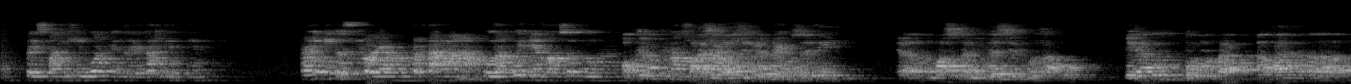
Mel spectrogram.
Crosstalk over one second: present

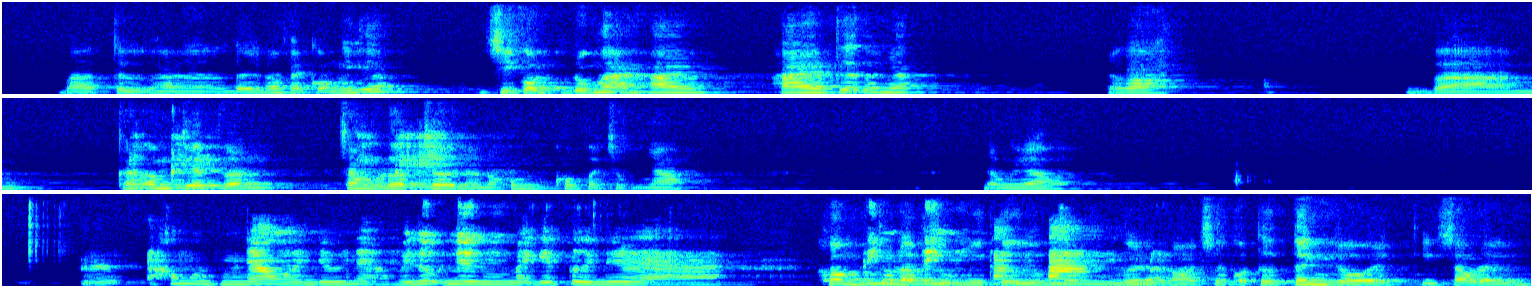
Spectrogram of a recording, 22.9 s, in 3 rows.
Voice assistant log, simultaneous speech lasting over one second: present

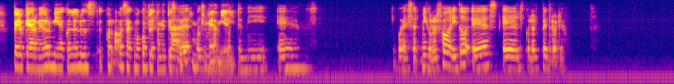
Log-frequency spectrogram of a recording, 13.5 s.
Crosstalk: present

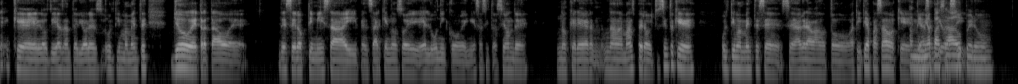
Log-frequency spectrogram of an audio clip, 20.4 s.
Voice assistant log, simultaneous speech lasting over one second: present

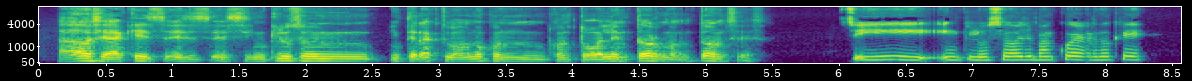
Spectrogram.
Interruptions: none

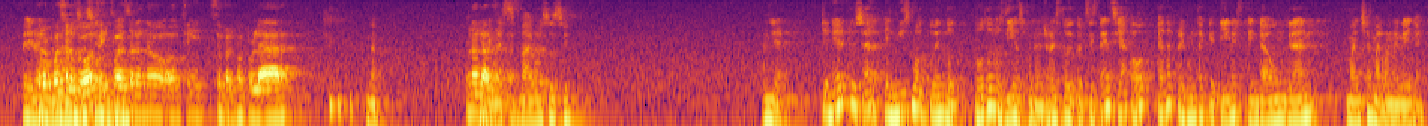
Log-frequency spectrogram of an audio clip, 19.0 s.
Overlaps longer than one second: present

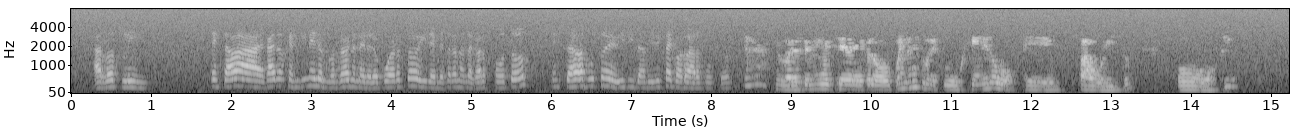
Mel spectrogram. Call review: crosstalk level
none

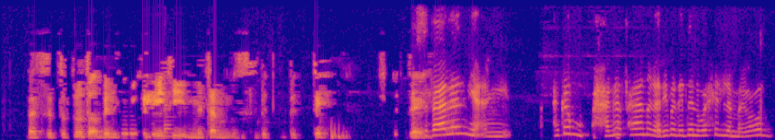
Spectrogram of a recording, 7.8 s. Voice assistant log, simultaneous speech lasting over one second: none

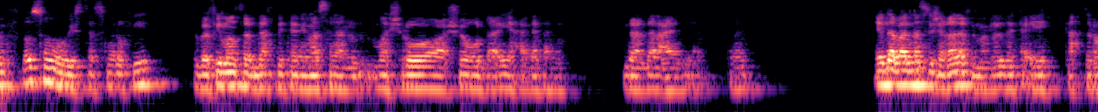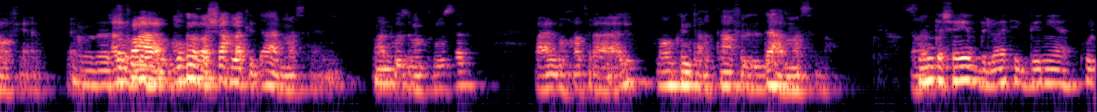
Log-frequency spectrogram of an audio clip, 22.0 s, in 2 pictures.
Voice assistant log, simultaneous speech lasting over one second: present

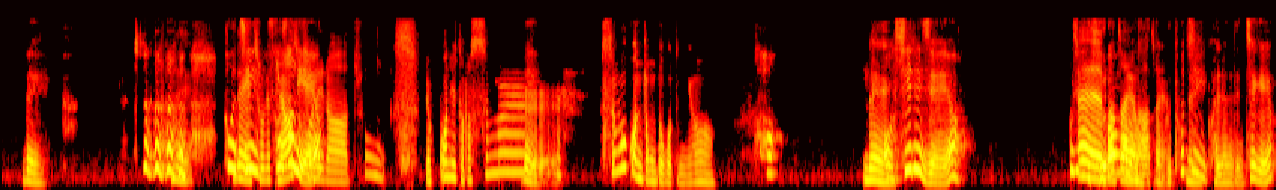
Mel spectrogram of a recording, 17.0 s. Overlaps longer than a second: present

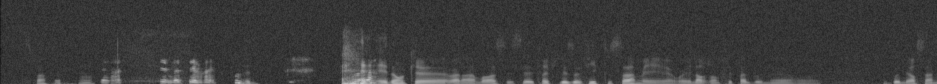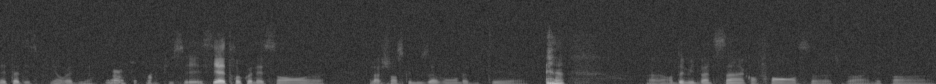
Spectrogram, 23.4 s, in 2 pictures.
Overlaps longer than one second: none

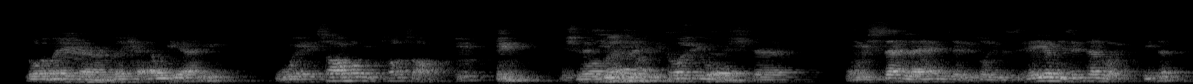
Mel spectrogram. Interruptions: present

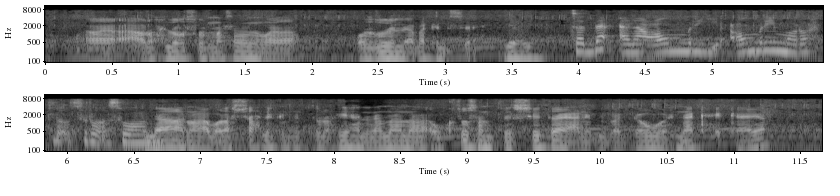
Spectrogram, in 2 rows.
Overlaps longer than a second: none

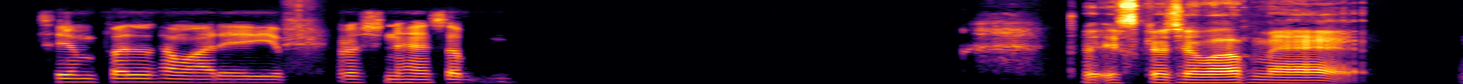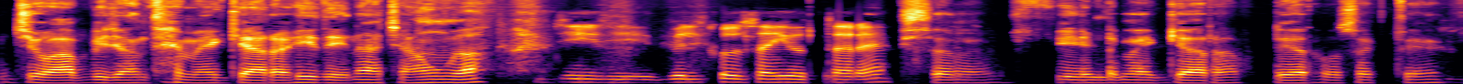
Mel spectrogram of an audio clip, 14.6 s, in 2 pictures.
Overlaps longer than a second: none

